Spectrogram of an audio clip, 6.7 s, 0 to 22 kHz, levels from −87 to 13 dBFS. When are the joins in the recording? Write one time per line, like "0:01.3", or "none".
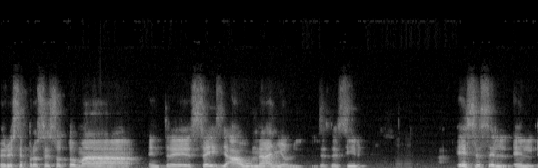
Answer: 0:04.0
